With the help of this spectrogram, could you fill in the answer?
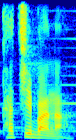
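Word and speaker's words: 橘: 마지막으로 이제 타치바나 가문을 보면요, 이제 겐페토 키스의 마지막이 이제 타치바나, 귤이라고 쓰고 타치바나라고 읽는데요.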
